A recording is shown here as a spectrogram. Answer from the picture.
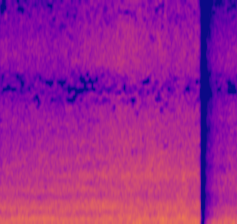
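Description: Road traffic noise: cars driving past on the road, a steady rush of engine and tyre noise that cuts off abruptly at the end.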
